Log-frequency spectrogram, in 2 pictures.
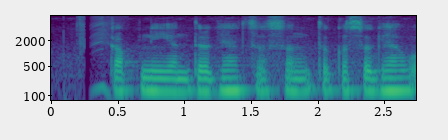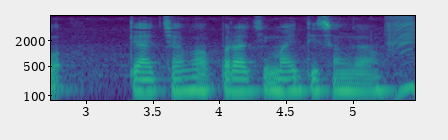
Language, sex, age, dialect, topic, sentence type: Marathi, male, 31-35, Varhadi, agriculture, question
